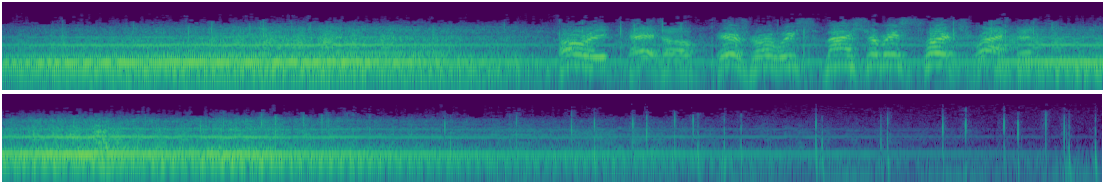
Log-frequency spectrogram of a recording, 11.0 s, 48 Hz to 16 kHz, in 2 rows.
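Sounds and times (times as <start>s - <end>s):
hornet buzzing sound effect: 0.0s - 11.0s
speech: 3.0s - 6.4s.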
